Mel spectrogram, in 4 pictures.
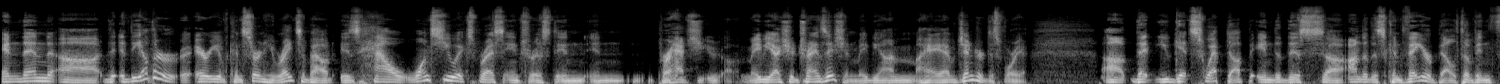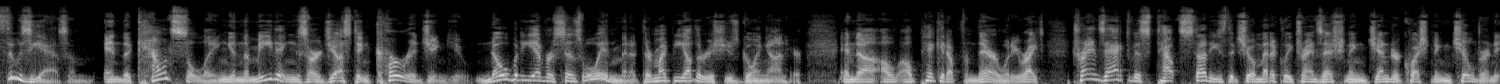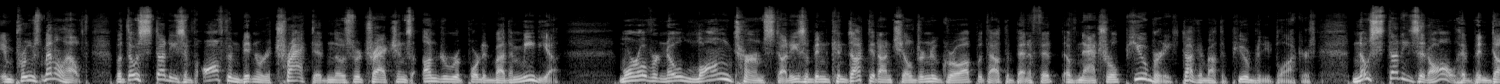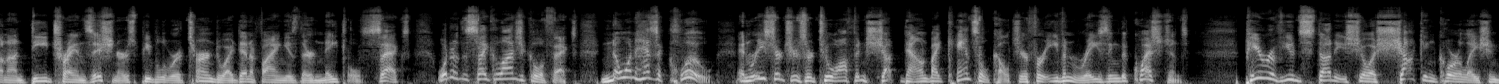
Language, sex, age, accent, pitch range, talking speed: English, male, 50-69, American, 100-155 Hz, 185 wpm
